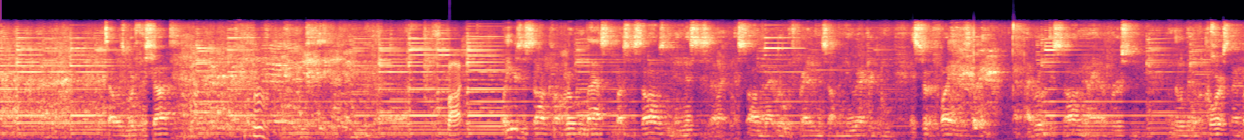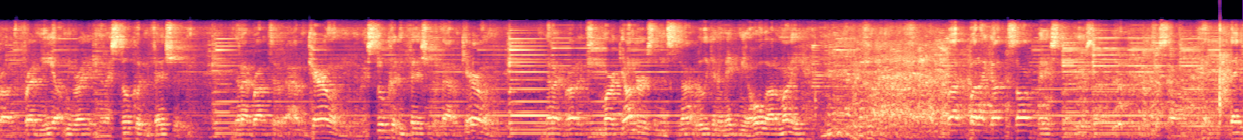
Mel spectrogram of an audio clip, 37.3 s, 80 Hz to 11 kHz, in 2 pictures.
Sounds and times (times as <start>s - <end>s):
Music: 0.0s - 14.0s, 15.3s - 37.3s
Speech: 7.6s - 21.6s, 22.2s - 26.1s, 26.8s - 30.8s, 32.9s - 35.2s, 36.0s - 37.3s.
